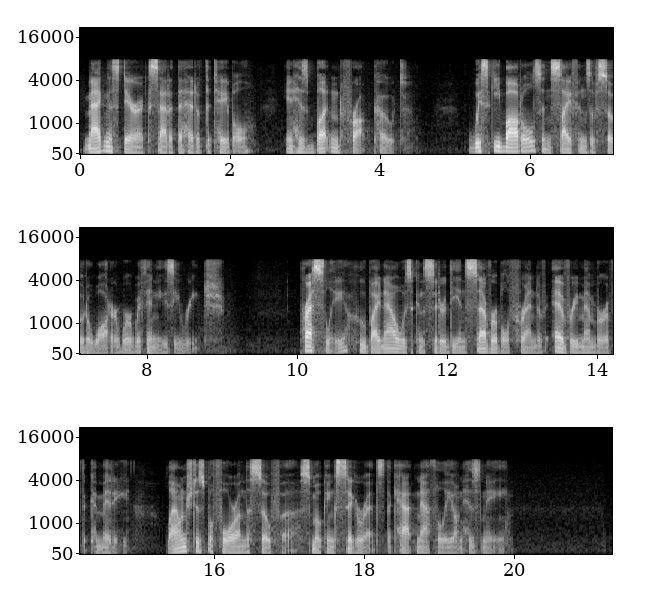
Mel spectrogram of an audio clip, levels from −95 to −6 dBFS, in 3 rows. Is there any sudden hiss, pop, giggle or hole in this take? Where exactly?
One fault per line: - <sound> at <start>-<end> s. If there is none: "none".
none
